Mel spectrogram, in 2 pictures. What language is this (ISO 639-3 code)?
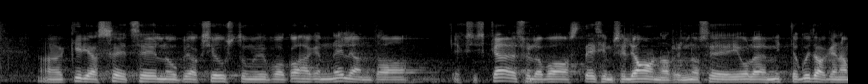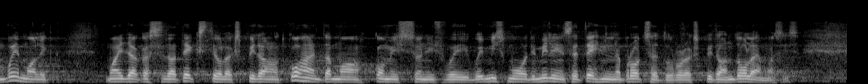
est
